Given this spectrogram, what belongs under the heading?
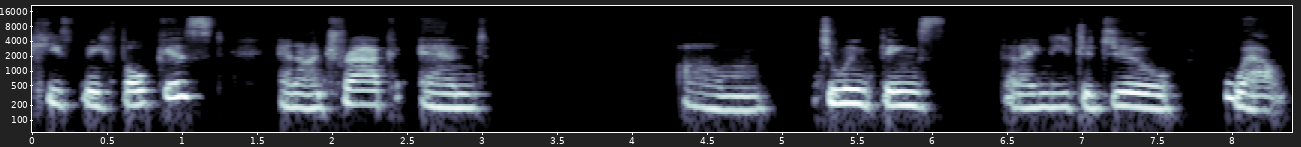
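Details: Adult woman with aphasia and apraxia of speech after a stroke, unedited podcast speech, some words hard to understand especially when passionate; aphasia with apraxia of speech.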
